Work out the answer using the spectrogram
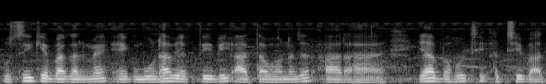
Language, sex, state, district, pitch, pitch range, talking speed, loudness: Hindi, male, Bihar, West Champaran, 125 Hz, 120-140 Hz, 210 wpm, -17 LUFS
